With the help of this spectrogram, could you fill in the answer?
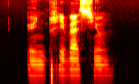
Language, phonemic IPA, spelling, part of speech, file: French, /pʁi.va.sjɔ̃/, privation, noun, Fr-privation.ogg
- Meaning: 1. deprivation 2. shortage, deficiency 3. defect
